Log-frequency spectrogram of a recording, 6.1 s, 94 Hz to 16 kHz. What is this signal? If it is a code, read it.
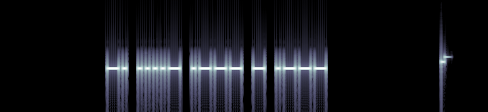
Morse code, heard as a keyed tone, about 25 wpm, 700 Hz. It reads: N4JTJ
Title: USA Call Signs Repeated 3x 25wpm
